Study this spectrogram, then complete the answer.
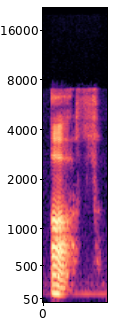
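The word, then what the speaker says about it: αυ: here's how it works alpha eepsilon will be pronounced like in bravo that's if it becomes before a voiced consonant if it comes before a voiceless consonant it will be pronounced like off like in the word pilaf so alpha ipsilan will be either of or off epsilon epsilon will be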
